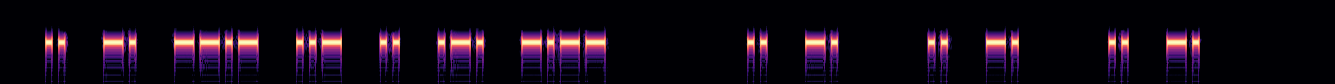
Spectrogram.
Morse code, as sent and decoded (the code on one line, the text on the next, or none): .. -. --.- ..- .. .-. -.-- / .. -. / .. -. / .. -.
INQUIRY IN IN IN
